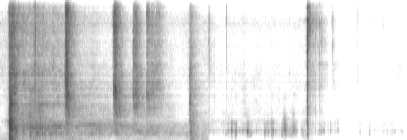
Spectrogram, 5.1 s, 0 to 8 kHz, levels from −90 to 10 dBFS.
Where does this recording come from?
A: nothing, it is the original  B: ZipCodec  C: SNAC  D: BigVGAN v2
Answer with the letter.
C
